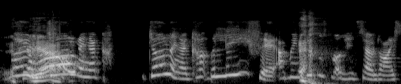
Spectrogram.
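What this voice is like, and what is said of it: Put-on British accent. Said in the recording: “I'm just trying to sound British ... I thought that sounded pretty good, actually.”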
